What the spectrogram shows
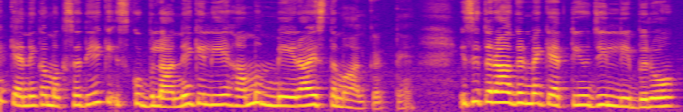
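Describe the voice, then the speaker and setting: A woman's voice: medium pitch, darkish tone. Patient woman teaching a language lesson. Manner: asks questions and answers them herself, repeats to drill; reassuring, encouraging.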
